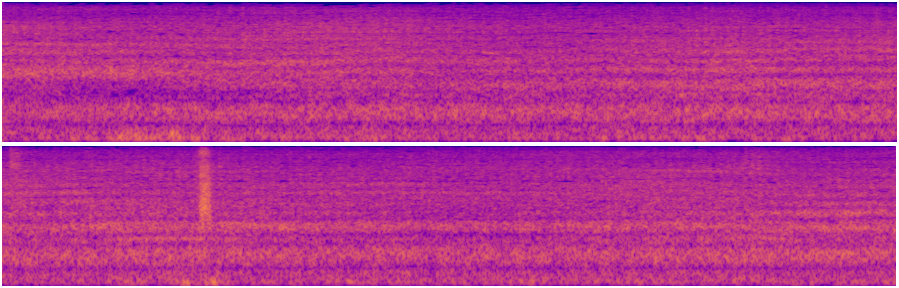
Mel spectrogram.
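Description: Steady rumble and hiss of a moving vehicle, heard from on board as it travels along a road, with one short knock about halfway through.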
